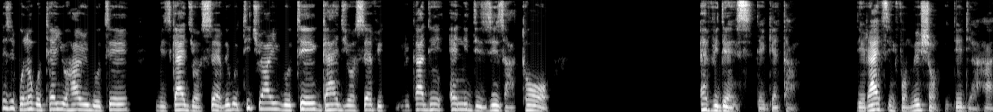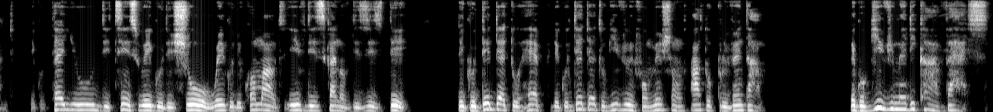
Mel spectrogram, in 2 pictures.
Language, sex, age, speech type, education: Nigerian Pidgin, male, 15-29, spontaneous, tertiary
